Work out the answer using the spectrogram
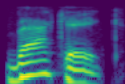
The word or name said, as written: backache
